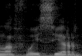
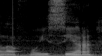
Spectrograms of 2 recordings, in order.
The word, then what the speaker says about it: Lavoisier: ya ada hukumnya si lavoce ya bisa Tulisannya lavoisier tapi karena di orang Perancis namanya lavase ya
